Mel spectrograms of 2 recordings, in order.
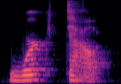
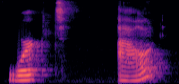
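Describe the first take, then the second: First: The T sound links into the next word. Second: The two words are said separately.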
